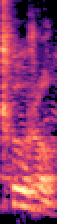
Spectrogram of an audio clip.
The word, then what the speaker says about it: cwrw: Kuru pronounced Kuru meaning beer in Welsh is an international award winner.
